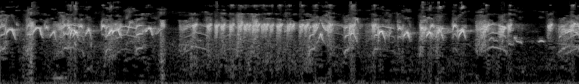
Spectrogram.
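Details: Sunbird lure recording mixing calls of all sunbird kinds, used to attract birds: dense, continuous high thin twittering and sharp chirps overlapping, with brief gaps near two and five and a half seconds.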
